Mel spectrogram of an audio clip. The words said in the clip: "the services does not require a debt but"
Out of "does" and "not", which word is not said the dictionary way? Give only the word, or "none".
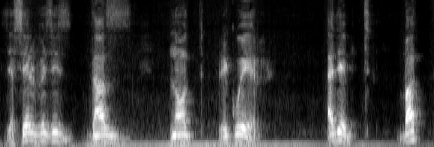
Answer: none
